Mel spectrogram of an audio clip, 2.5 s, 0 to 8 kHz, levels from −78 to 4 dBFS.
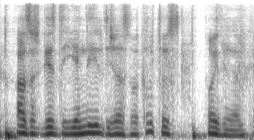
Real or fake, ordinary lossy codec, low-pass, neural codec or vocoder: fake; none; 7.2 kHz; codec, 16 kHz, 0.8 kbps, ZipCodec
